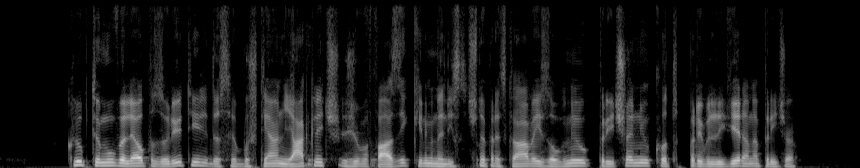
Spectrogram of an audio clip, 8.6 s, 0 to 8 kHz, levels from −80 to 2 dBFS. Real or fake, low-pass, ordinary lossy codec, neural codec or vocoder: fake; none; none; codec, 16 kHz, 2 kbps, X-Codec, HuBERT features, trained on balanced general audio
